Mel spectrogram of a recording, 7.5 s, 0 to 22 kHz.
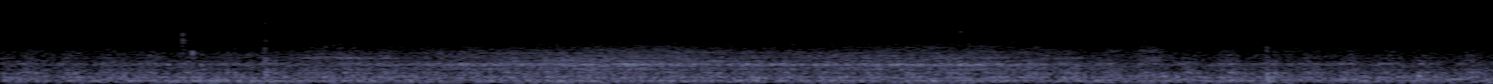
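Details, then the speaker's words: NuTone Hug-The-Ceiling 52-inch white hugger ceiling fan with spotlight kit, on low speed: a faint, steady whir with a soft hum and no ticking, rubbing or wobble; normal quiet running, helped by the four-bolt mount. "i say it is a pretty quiet fan on the low speed a lot of huggers tend to be noisy on a low speed i mean the way this one mounts where it has like the four bolts two on each side definitely helps keeping the fan quiet"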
